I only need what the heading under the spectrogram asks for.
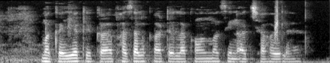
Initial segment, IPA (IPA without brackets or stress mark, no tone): m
